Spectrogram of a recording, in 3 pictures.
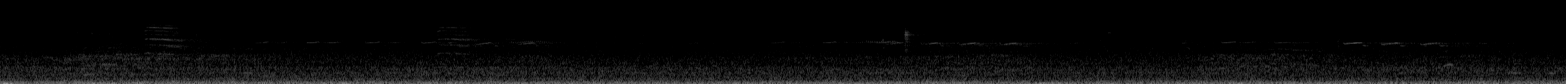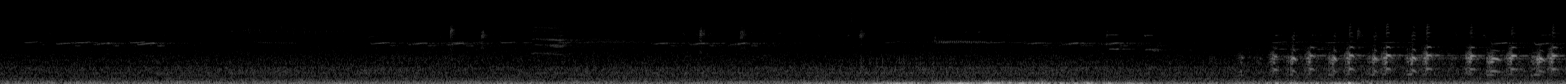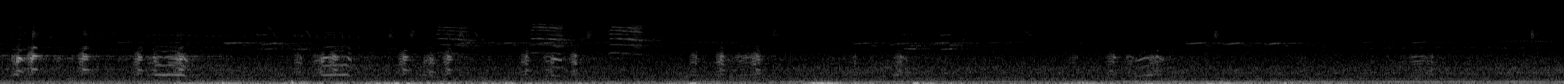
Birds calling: Canada Goose (Branta canadensis), Belted Kingfisher (Megaceryle alcyon), Tufted Titmouse (Baeolophus bicolor), unidentified bird, Blue Jay (Cyanocitta cristata)

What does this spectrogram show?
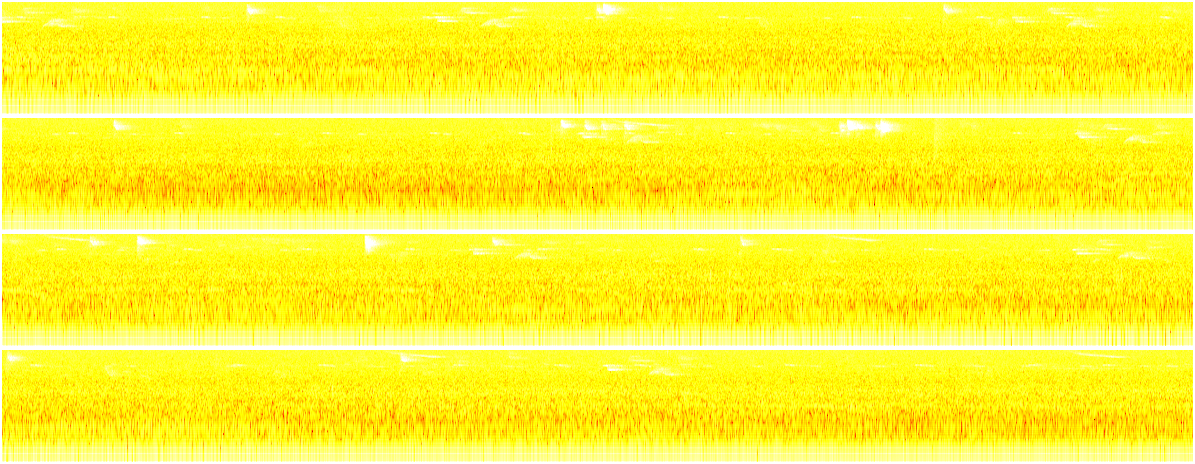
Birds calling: Orange-billed Nightingale-Thrush (Catharus aurantiirostris), Rufous-capped Warbler (Basileuterus rufifrons), Buff-throated Saltator (Saltator maximus)

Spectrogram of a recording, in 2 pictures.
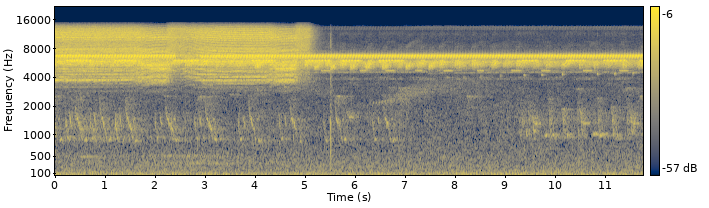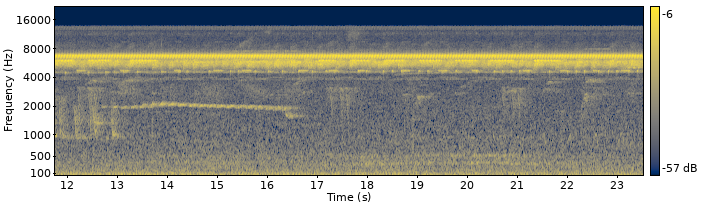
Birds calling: Yellow-margined Flycatcher (Tolmomyias assimilis), Buff-breasted Wren (Cantorchilus leucotis), Hauxwell's Thrush (Turdus hauxwelli), Black-tailed Trogon (Trogon melanurus), Striped Woodcreeper (Xiphorhynchus obsoletus), Thrush-like Wren (Campylorhynchus turdinus), unidentified bird, Black-faced Antthrush (Formicarius analis), Buff-throated Woodcreeper (Xiphorhynchus guttatus)

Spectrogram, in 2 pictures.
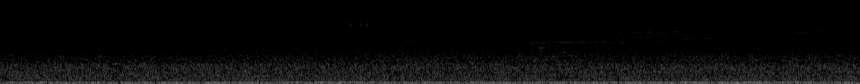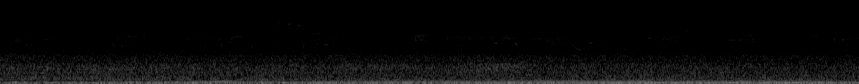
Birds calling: Red-winged Blackbird (Agelaius phoeniceus), Black-capped Chickadee (Poecile atricapillus)

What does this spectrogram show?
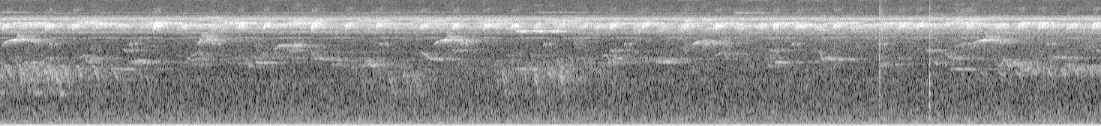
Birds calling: Buff-throated Woodcreeper (Xiphorhynchus guttatus), unidentified bird, Thrush-like Wren (Campylorhynchus turdinus), Piratic Flycatcher (Legatus leucophaius), Hauxwell's Thrush (Turdus hauxwelli)

